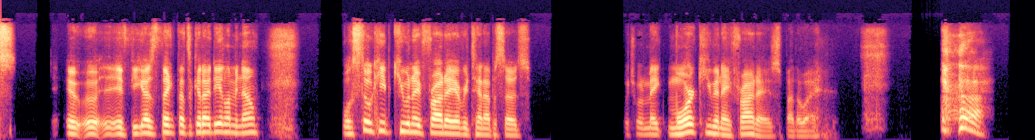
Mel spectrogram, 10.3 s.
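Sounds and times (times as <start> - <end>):
speech: 0.5 - 5.4, 6.2 - 9.9
cough: 9.4 - 10.0.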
